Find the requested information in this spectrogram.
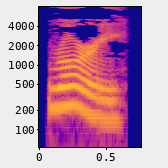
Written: rory

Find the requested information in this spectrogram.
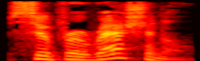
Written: suprarational

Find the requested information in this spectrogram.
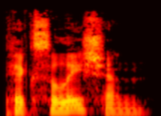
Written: pixilation

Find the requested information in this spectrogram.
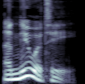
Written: annuity

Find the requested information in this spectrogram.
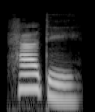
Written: hattie

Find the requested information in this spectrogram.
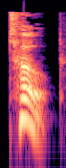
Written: tope

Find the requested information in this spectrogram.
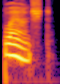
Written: blanched

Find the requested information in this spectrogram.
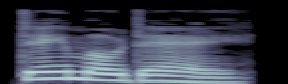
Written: démodé

